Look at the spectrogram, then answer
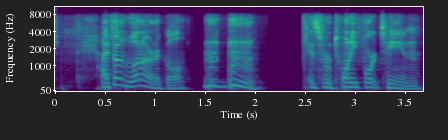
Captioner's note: cough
